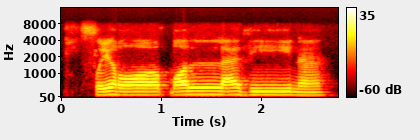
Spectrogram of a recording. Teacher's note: Lamnya ditipisin, jangan terpengaruh sama tebal ta-nya.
